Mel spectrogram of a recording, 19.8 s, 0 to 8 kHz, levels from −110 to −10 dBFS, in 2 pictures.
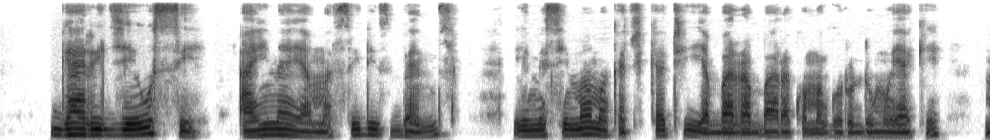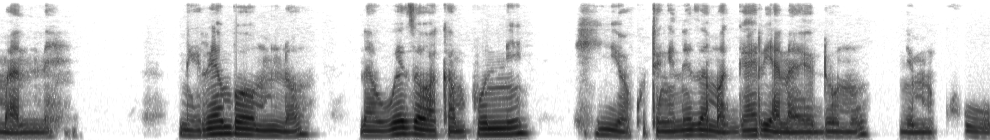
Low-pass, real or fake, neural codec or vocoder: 7.2 kHz; real; none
